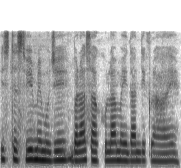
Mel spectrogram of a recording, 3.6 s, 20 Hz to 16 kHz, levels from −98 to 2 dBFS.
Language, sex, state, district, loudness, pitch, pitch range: Hindi, female, Arunachal Pradesh, Papum Pare, -14 LUFS, 195 Hz, 185-205 Hz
